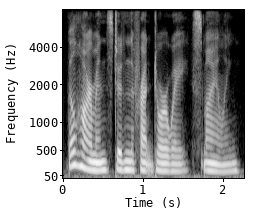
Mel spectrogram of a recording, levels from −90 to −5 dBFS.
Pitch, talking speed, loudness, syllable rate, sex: 150 Hz, 210 wpm, -16 LUFS, 5.2 syllables/s, female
